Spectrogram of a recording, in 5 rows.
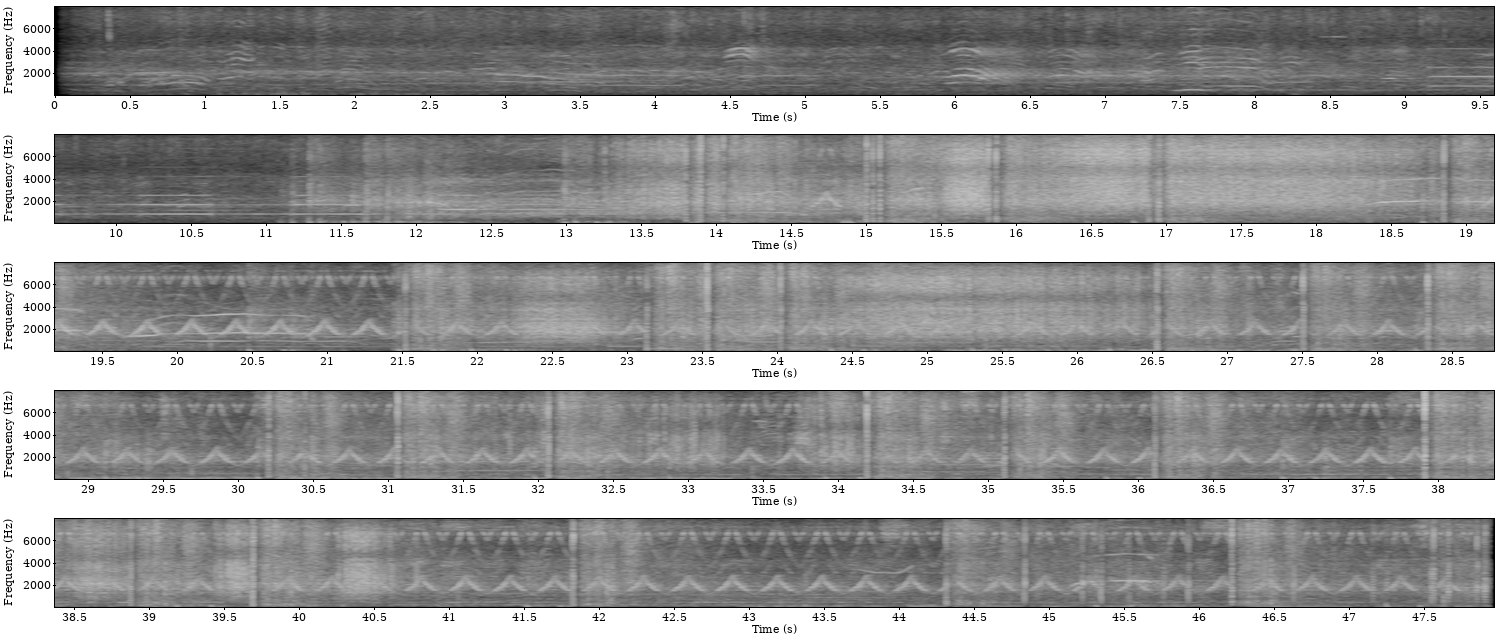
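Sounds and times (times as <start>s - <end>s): whistling and warbling fireworks: 0.1s - 47.9s
firework shells bursting: 11.1s - 42.4s.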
